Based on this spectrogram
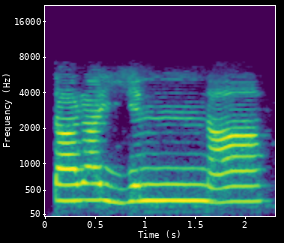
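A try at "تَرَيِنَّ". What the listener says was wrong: Oh, you made it long again. Say that once more. Your na should be yinna.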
